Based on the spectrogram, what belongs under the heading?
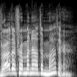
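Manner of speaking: high, delighted catchphrase echo; excited. Real, not acted. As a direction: sing it out high with glee. Echoing a friend's catchphrase.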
